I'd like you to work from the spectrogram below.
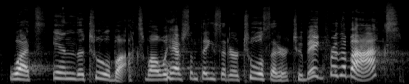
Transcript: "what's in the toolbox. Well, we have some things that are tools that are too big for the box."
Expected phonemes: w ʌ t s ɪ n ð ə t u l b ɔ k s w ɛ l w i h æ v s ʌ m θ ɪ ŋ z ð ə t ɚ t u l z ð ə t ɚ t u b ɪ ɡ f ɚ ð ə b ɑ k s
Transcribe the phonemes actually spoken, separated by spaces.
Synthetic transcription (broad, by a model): w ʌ t s ɪ n ð ə t u l b ɔ k s w ɛ l w i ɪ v s ʌ m θ ɪ ŋ z ð ə t ɚ t u l z ð ə t ɚ t u b ɪ ɡ f ɚ ð ə b ɑ k s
